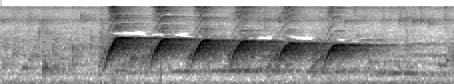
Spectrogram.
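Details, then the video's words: Asian fairy-bluebird song from a training recording for caged birds: six ringing upslurred whistled notes in quick succession, slightly falling in pitch across the series, over a quiet background. "BURUNG CUCAK BIRU GACOR"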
